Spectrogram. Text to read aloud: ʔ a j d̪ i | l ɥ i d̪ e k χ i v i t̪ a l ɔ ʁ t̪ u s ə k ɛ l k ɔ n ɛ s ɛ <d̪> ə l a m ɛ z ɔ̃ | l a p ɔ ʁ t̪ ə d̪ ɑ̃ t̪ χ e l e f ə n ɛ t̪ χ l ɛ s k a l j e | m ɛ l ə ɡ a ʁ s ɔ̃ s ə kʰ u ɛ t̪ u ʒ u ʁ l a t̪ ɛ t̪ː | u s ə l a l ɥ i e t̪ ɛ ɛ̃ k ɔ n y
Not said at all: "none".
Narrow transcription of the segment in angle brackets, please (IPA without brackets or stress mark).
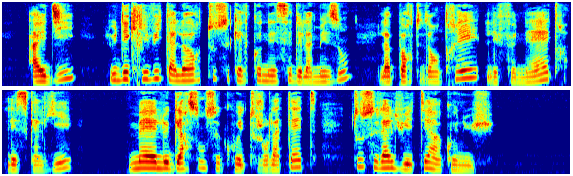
d̪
